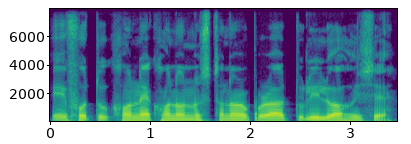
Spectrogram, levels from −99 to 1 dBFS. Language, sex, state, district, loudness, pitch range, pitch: Assamese, male, Assam, Sonitpur, -16 LUFS, 115-125 Hz, 120 Hz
